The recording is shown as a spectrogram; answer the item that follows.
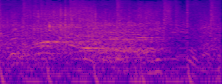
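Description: Background music under hockey highlights, with faint arena sound.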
